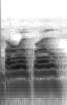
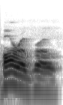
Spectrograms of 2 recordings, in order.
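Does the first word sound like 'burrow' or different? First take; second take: burrow; different. First: The first word sounds like 'burrow' in Texan. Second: The first word does not sound like 'burrow'. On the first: "I say it wrong because of my Texas accent" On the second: "he said it's, it's a Borrow Grove"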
